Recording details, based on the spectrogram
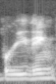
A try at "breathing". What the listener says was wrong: you did say breathing, not breathing, right? Because it kind of sounded like breeding.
